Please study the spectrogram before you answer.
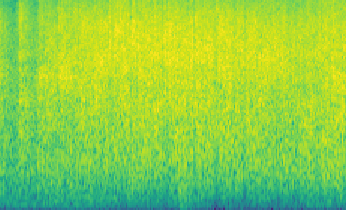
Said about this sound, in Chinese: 拍拍手。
